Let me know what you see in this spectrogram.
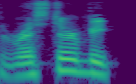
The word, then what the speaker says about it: Ristar: I've been going with Ristar, Ristar, because that is how Ristar is, in my opinion, pronounced in the BattleTech universe.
